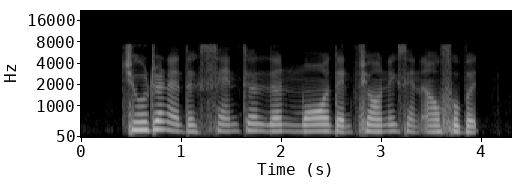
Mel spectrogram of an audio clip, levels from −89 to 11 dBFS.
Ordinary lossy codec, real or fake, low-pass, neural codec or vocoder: none; real; 7.2 kHz; none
